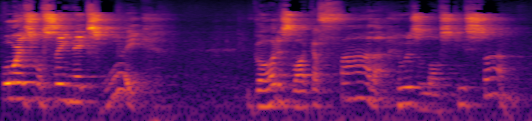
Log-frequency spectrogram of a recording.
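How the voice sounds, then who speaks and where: High-voiced preacher in an echoey room. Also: male voice, expressive, slight background noise. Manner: asks the congregation questions, emphatic pauses. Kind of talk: sermon. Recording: echoey room with faint ambience.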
